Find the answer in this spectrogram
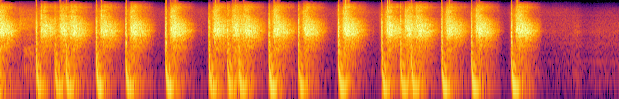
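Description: A rapid, evenly paced string of punch-and-whack sound effects, each a low thud with a sharp crack, about three a second, that stops about five seconds in.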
